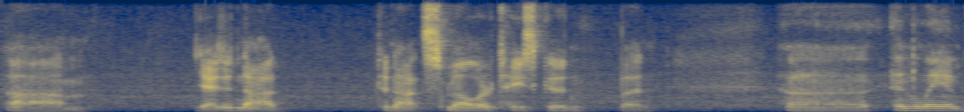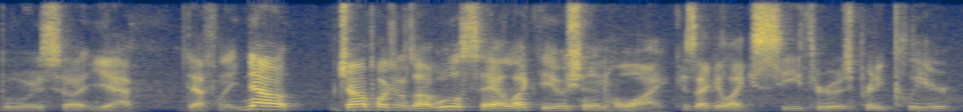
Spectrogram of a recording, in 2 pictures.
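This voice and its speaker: A man's voice: mid-range voice, expressive, moderate pace, a little mellow. A young man from North Carolina, hosting a casual livestream Q&A and answering chat in a laid-back, rambling way with lots of fillers. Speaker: host answering live chat questions.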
